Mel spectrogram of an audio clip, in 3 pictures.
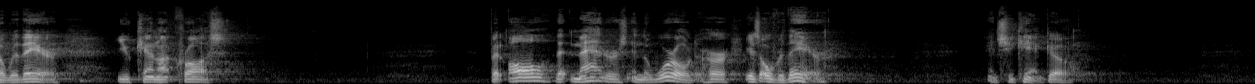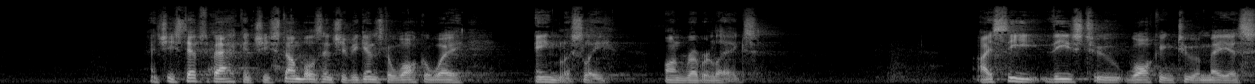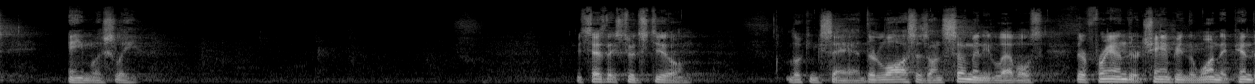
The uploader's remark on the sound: at Highland Baptist Church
